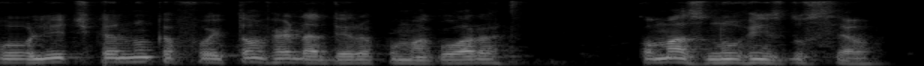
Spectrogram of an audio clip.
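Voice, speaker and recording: This man's voice sits at a medium pitch. His tone is bright and sharp. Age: 60s. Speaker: politician. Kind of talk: political interview.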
